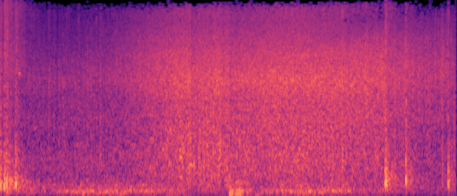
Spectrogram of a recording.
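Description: Aerial fireworks: a couple of bangs at the start, then a dense crackling hiss from a mass of glittering effects that swells and holds, with two sharp bangs near the end.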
